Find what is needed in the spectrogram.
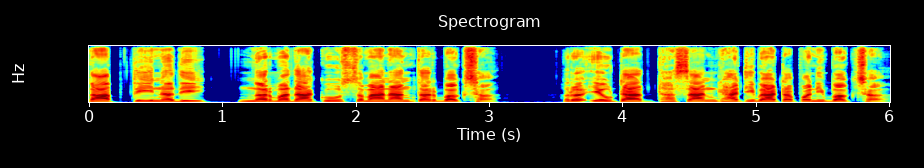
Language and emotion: Nepali, neutral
